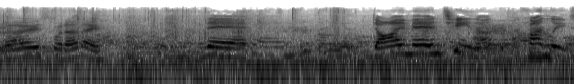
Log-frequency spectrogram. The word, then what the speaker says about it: Diamantina: They're Diamantina.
